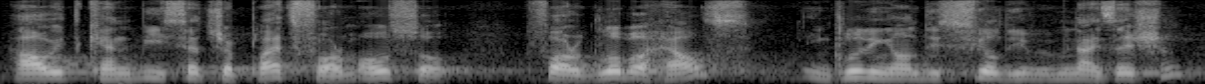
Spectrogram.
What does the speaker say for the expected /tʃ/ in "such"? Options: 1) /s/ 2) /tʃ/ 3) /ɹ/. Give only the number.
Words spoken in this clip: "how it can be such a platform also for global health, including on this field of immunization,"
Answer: 2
